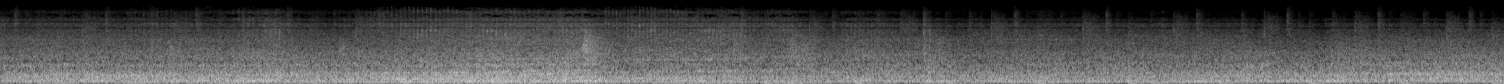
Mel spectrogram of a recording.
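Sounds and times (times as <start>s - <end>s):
go-kart engines running: 0.0s - 15.0s.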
